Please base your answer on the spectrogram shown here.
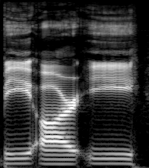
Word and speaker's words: Brezhnev: named Brezhnev, Leonid Brezhnev, Brezhnev is how you say his name, or how you spell his name.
